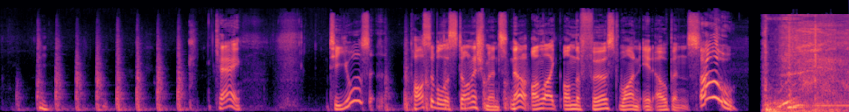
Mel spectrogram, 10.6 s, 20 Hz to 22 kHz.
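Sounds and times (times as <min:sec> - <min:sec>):
speech: 0:00.2 - 0:00.8, 0:02.7 - 0:10.2
knocking on a door: 0:00.2 - 0:02.4, 0:04.7 - 0:06.9.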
